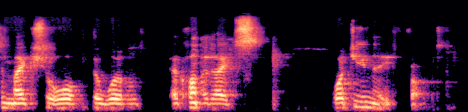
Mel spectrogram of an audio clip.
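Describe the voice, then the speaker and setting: A woman speaks with an Australian accent. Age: 80s+. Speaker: author. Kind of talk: audience Q&A at author talk. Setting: library event with audience.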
